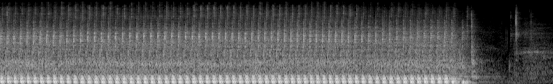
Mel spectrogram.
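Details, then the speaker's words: 2005 Suzuki LTZ 400 at idle after another shop's failed valve guide install: loud, fast, even top-end clatter on the valve guide side, found with a stethoscope; excessive valve clearance noise, owner plans to recheck clearances and shims (exhaust at 340, can go to 350). "it sounds a little noisy up top on this side where that uh valve guys feel with our valve guide you put in it"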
